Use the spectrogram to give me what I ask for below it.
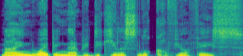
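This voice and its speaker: Putting on a character voice, a man drawls at a medium pitch in a flat monotone. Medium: read story. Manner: drawling; menacing.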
